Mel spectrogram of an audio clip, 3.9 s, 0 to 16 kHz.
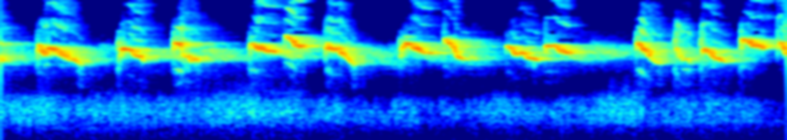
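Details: White-eye known locally as Puteh, recorded 29 August 2020: rapid series of high, clear chirping notes, each sliding downward, delivered in quick bursts with brief pauses, over a faint low background hiss.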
